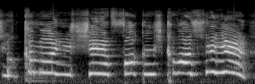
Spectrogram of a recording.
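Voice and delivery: very high, mock furious screech; hammed-up stage tantrum; screaming singer. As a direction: berate the crowd to sing along. Singer screaming back at crowd.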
